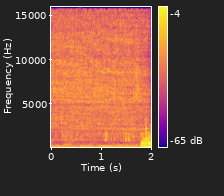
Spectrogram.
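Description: Curried chickpeas frying in oil in a lidded pan on a gas stove, a steady even sizzle.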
